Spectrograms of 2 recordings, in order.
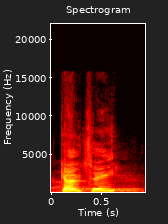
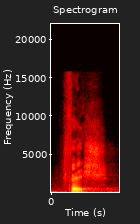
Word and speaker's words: ghoti: an English word Gotti goatee gee hottie okay thank you Frank eat it's actually pronounced fish so you going like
